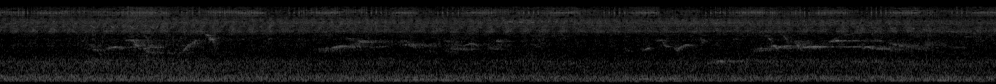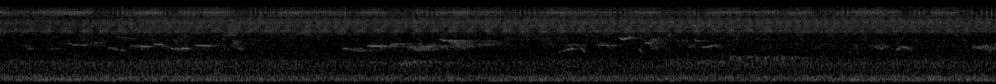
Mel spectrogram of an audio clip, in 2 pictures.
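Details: Summer meadow cicada chorus, a steady hissing drone high in pitch that never pauses, with frequent brief twittering bird notes sprinkled through the background.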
